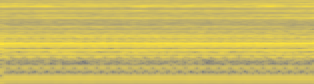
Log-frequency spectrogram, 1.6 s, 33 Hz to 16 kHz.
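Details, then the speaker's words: Compressor nebulizer with saline solution running for a 15–20 minute sinus session, used for congestion and suspected mold in the sinuses; steady loud mechanical hum and buzz, continuous without pauses. "I'll turn it on so you guys can hear and see what it looks like."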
